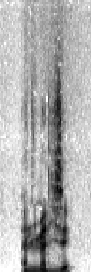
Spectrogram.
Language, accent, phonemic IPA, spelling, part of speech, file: French, France, /a.ni.ma.li.ze/, animaliser, verb, LL-Q150 (fra)-animaliser.wav
- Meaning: to animalize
